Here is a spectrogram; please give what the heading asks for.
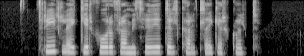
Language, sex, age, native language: Icelandic, female, 20-29, Icelandic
